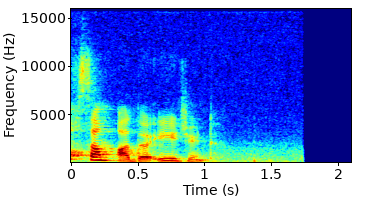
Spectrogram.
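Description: A young woman speaks calmly into a clip-on microphone, close by.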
